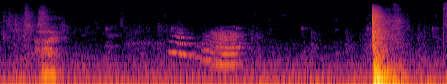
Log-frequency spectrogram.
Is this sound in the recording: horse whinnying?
no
